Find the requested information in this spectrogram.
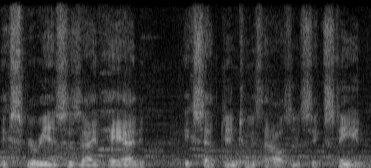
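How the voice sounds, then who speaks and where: Amid noticeable background noise and audible room echo, a man talks at a fairly slow pace in a medium pitch. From Chicago, US Midwest. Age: 80s+. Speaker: program member sharing memories. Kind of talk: personal reminiscence speech. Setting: birthday gathering at a center. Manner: halting, many filler uhs.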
